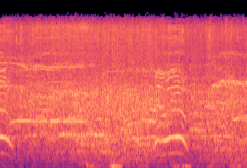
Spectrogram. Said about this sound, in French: Et voilà, sous les applaudissements, vous écoutez bien.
